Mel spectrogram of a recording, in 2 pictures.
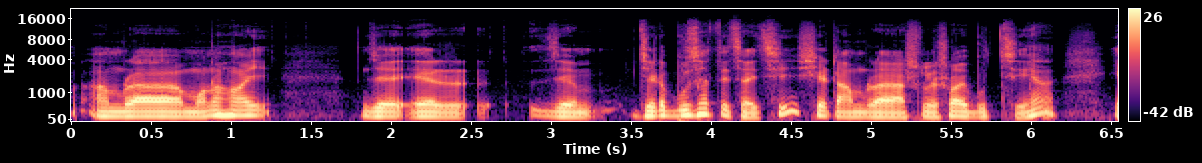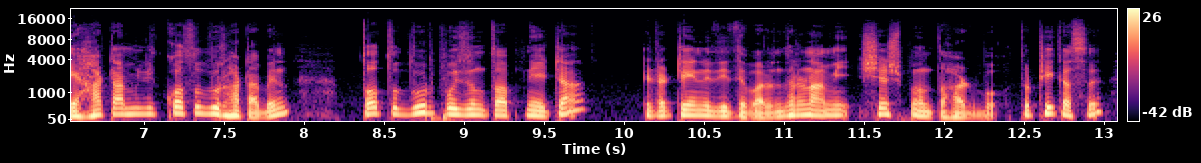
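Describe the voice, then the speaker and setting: A man with a Bangladeshi Bengali accent gives a casual screen-recorded software tutorial, conversing with viewers and checking in through short question tags. His voice is mid-range, gravelly and darkish, recorded without echo.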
